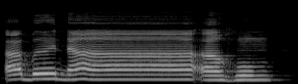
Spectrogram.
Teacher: یہاں دیکھیں ابنا خالی الف سے پہلے زبر ہے، اس میں مد بھی ہے، تو ہم اسے 4 حرکت کے برابر کھینچیں گے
